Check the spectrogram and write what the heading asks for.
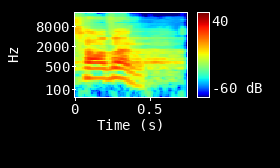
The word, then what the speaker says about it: sour: SOUR சோறுன்னு சொல்லுவீங்க. சோறுன்னு கிடையாது. SOURனா சவர்.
